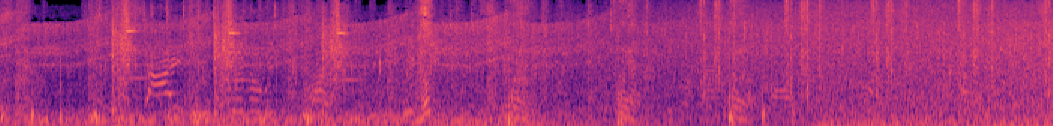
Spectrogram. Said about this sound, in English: Again, a water spell.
